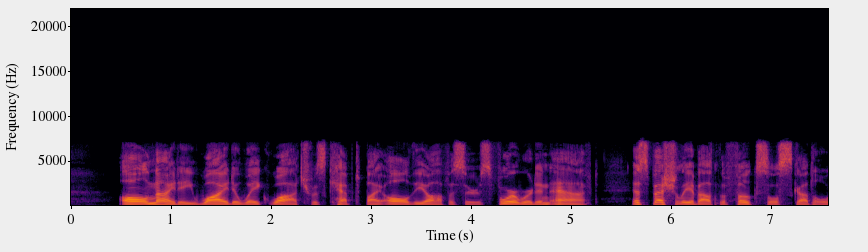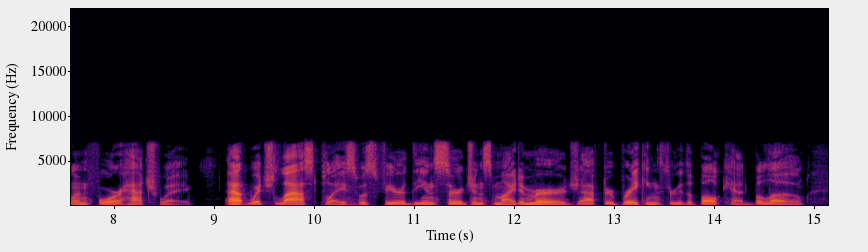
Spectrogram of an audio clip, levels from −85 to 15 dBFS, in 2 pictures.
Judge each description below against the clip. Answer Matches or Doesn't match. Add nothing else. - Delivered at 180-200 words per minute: Doesn't match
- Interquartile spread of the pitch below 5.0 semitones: Doesn't match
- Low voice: Matches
